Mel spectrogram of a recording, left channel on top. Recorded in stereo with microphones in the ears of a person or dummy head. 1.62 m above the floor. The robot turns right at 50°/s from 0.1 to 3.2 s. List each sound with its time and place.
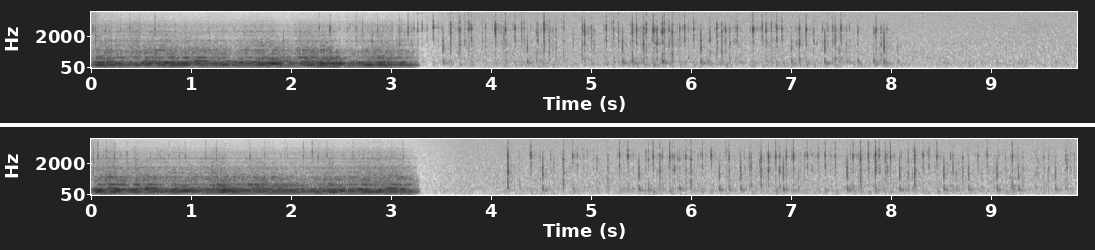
Only background noise.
